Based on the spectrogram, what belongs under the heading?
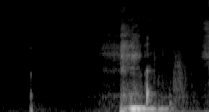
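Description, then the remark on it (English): A single sneeze, a sudden breathy burst with a short voiced tail, fairly loud, after a faint click and near silence; no one speaks. “Sneeze, I'm sorry.”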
